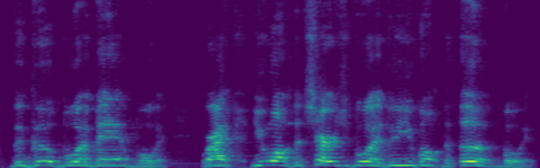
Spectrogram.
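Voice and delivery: ordinary delivery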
